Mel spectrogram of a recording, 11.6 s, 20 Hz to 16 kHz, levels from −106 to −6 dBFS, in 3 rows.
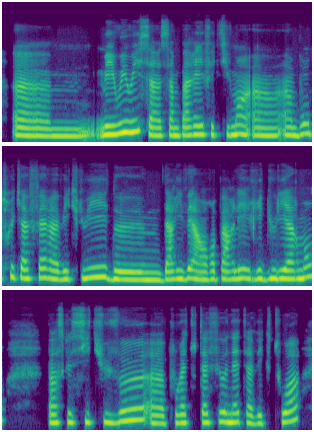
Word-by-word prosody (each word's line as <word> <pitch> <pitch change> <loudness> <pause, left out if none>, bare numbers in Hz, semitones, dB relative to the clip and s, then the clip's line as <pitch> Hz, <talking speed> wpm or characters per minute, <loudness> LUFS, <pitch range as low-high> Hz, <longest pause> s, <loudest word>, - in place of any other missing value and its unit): hem, 185 -2 0
mais 225 +2 +5
oui 270 +4 +7
oui 290 +2 +6
ça 210 -10 -1
ça 205 +1 -4
me 200 - +1
paraît 210 +2 0
effectivement, 220 +1 -1
un 200 -1 -1
un 210 -1 0
bon 235 +5 0
truc 250 +1 -5
à 230 - +2
faire 240 +1 -3
avec 210 -1 -2
lui 255 +3 +2
de, 200 -2 +2
mmh, 190 -1 0
d'arriver 210 +4 0
à 210 -2 0
en 200 - -1
reparler 210 +3 -2
régulièrement. 220 +4 +2 0.6
Parce 220 0 0
que 230 - -1
si 225 +1 -4
tu 230 0 -4
veux, 275 +7 +1
heu, 205 -1 -2
pour 215 - -3
être 220 - -1
tout 230 - -8
à - - +1
fait 225 +2 -8
honnête 230 -1 +1
avec 205 0 -5
toi, 255 +6 -2
220 Hz, 195 wpm, -22 LUFS, 200-230 Hz, 0.6 s, oui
